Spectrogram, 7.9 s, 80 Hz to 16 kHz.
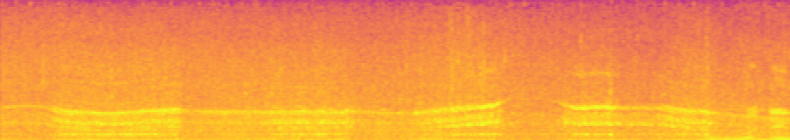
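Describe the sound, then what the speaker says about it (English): A tractor engine in Farming Simulator 25 drones steadily throughout, with a whining tone that rises and falls as voices talk over it. "I think we're being pushed by the tractor."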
